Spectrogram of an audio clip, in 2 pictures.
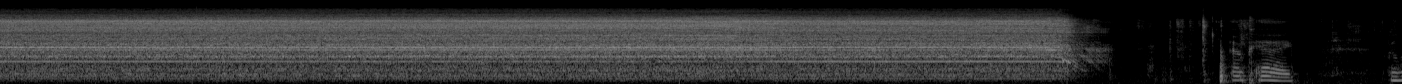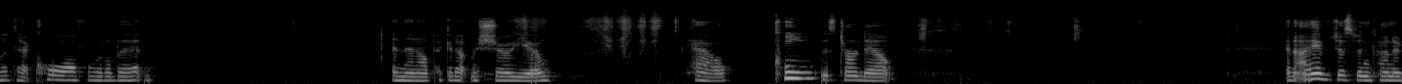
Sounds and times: Hair dryer: 0:00.0 - 0:11.1.

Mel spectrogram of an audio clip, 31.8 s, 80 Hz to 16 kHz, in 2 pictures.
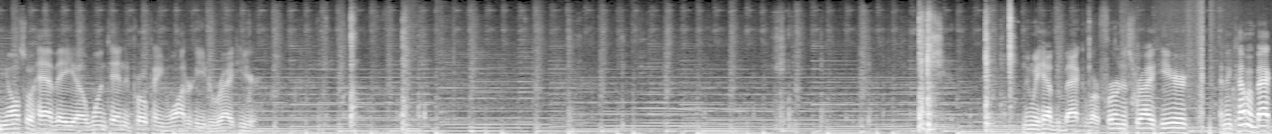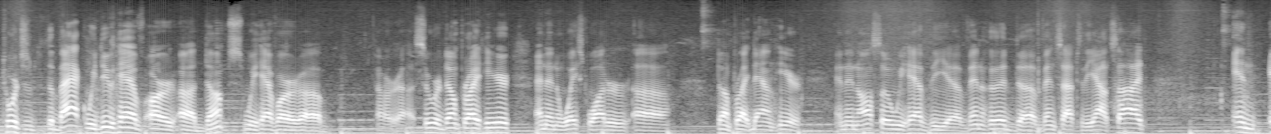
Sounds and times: Speech: 0:00.0 - 0:03.3, 0:12.8 - 0:20.0, 0:20.6 - 0:24.3, 0:24.9 - 0:30.2, 0:31.3 - 0:31.7
Music: 0:00.0 - 0:31.7.

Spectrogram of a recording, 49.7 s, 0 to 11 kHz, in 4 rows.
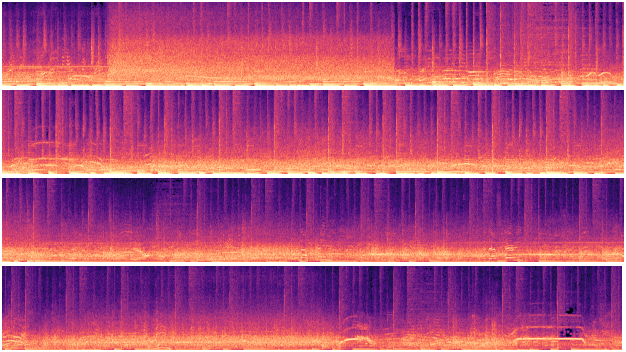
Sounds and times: Speech: 0:00.0 - 0:02.3, 0:07.8 - 0:13.0, 0:30.8 - 0:31.7
Music: 0:00.0 - 0:49.7.

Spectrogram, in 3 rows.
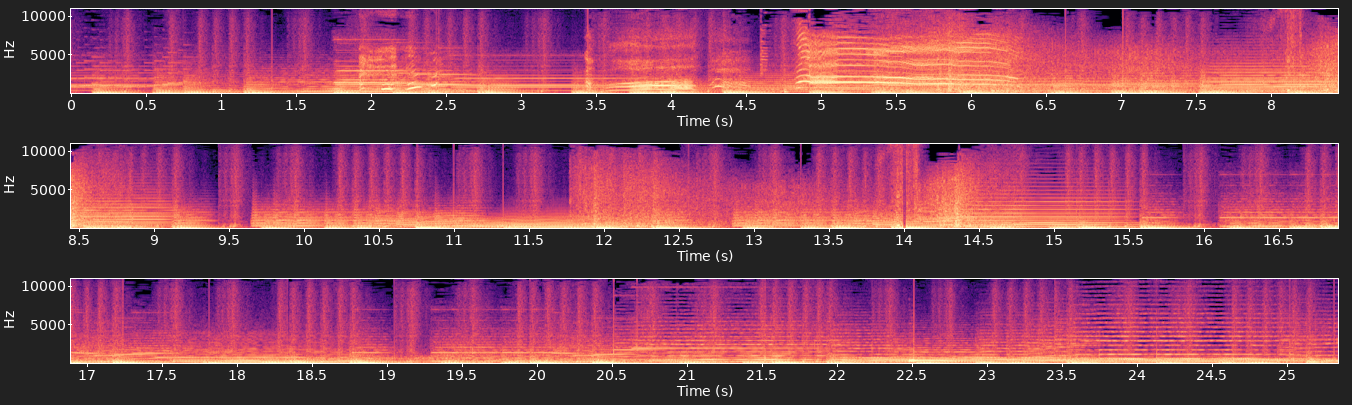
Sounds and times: Music: 0:00.0 - 0:25.3.

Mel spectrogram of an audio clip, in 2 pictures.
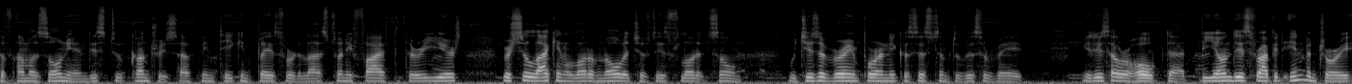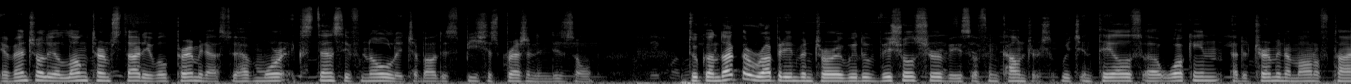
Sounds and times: Speech: 0:00.0 - 0:27.0.

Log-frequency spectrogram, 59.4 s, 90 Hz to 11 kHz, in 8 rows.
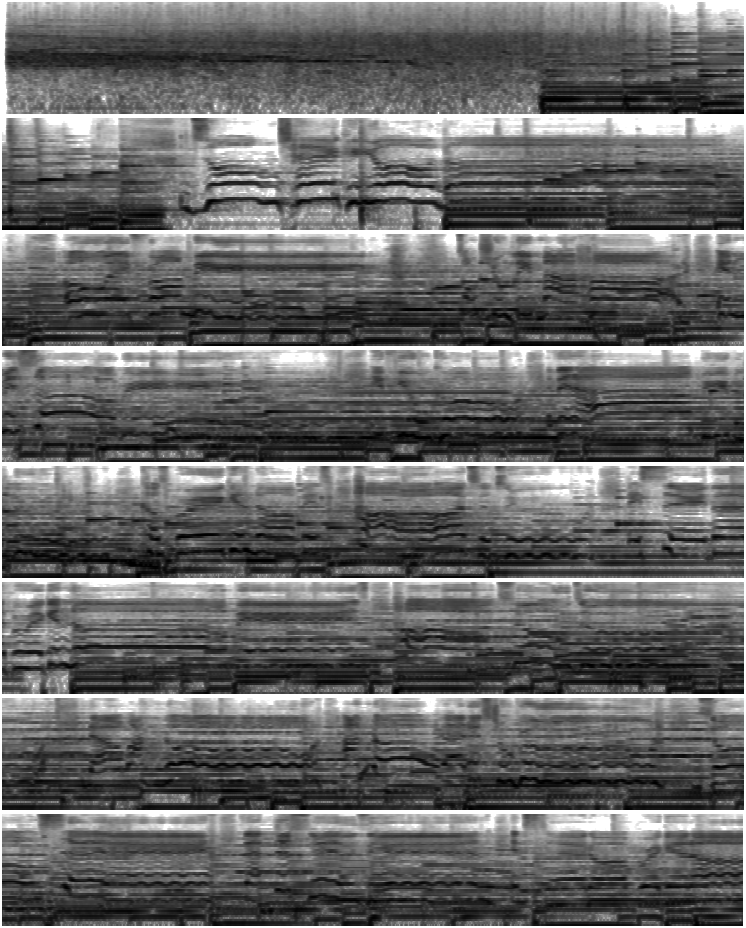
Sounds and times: Applause: 0:00.0 - 0:07.1
Music: 0:05.2 - 0:59.3.

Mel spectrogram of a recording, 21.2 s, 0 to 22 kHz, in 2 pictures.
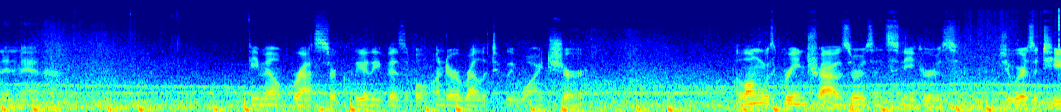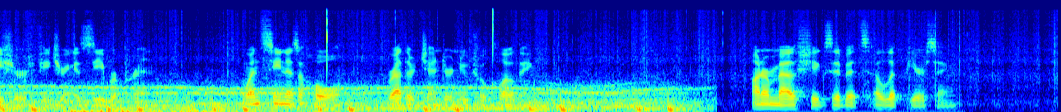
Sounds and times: Speech: 0:00.0 - 0:00.6, 0:02.5 - 0:05.9, 0:07.4 - 0:12.2, 0:13.0 - 0:16.0, 0:18.2 - 0:20.2.

